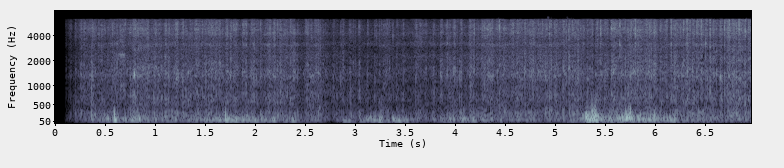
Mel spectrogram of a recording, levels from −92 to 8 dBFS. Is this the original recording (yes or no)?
no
